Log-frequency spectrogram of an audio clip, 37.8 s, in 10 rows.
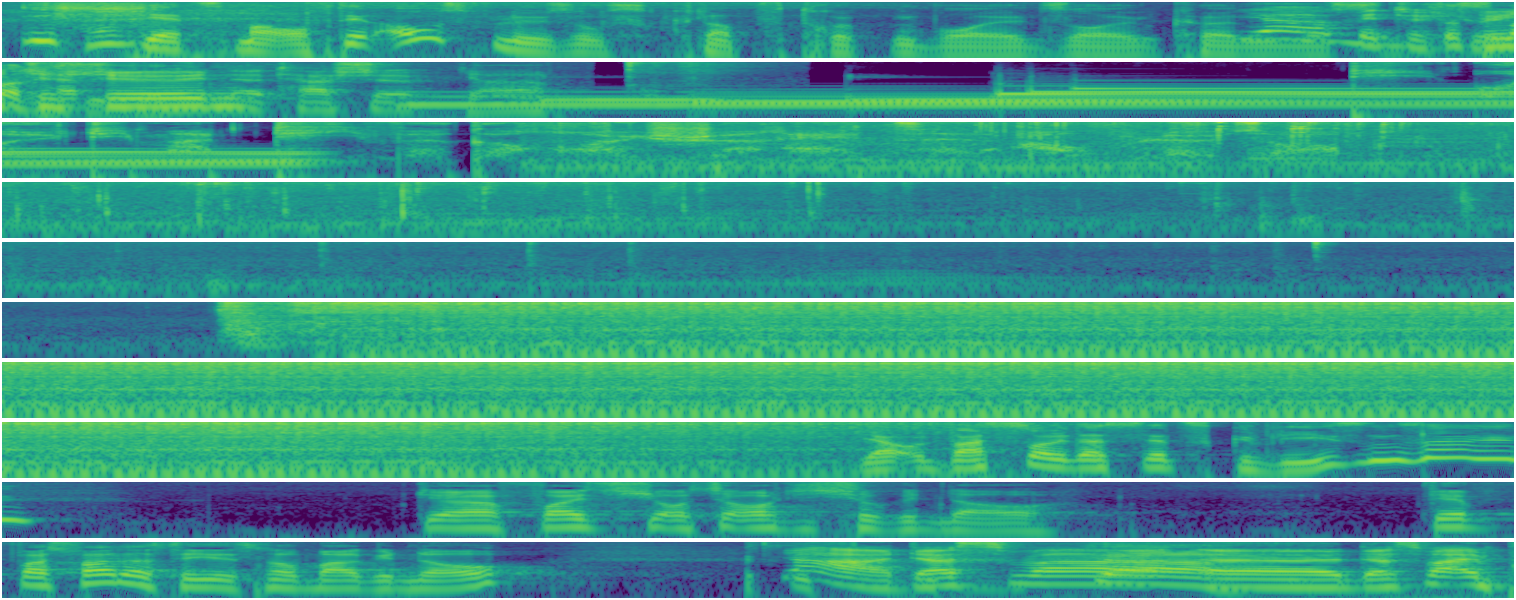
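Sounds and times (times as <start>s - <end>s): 
speech: 0.0s - 11.2s, 28.6s - 30.4s, 31.3s - 33.0s, 33.8s - 37.7s
old VW Beetle engine idling and revving: 19.7s - 28.6s.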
